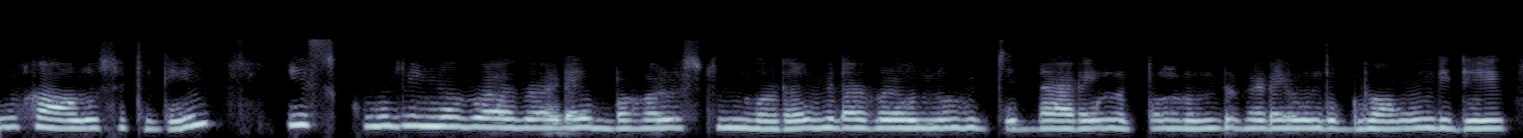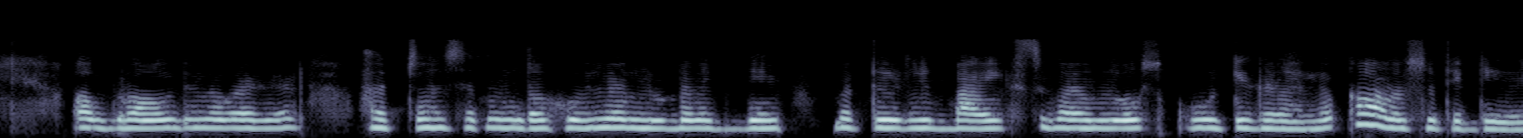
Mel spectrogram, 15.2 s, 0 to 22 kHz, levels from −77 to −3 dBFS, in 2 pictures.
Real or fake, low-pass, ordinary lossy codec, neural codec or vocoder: fake; none; none; codec, 16 kHz, 1 kbps, FreqCodec, smaller model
